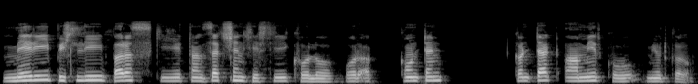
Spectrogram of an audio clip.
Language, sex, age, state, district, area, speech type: Urdu, male, 18-30, Jammu and Kashmir, Srinagar, urban, read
